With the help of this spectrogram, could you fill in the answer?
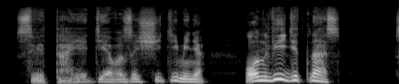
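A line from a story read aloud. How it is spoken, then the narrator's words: Weak voice. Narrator (Russian): слабым голосом сказал Мэтчем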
